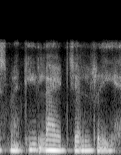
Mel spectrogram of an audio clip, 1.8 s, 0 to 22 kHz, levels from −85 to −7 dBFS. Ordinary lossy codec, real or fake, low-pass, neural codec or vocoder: Opus, 16 kbps; real; 7.2 kHz; none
